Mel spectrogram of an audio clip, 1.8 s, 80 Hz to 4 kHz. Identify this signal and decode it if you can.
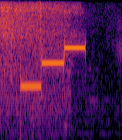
Special information tone, with noise.
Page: Atibaia - SP 1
